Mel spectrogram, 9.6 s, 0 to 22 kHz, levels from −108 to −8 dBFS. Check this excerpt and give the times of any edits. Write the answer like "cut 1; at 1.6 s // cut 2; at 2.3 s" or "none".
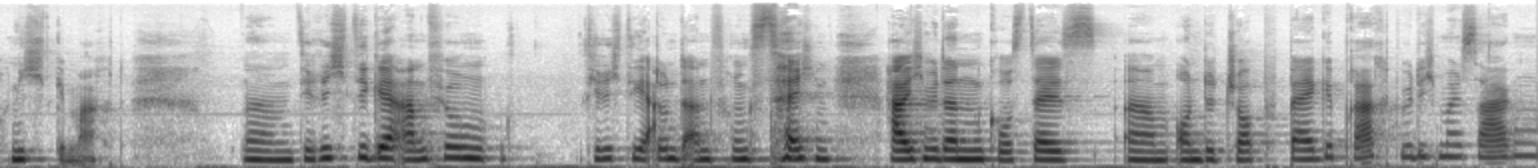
cut 1; at 4.1 s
